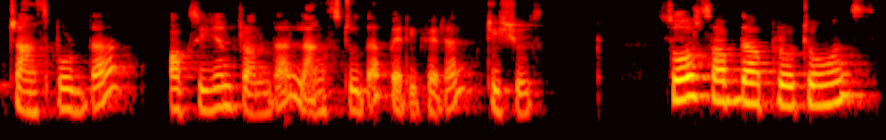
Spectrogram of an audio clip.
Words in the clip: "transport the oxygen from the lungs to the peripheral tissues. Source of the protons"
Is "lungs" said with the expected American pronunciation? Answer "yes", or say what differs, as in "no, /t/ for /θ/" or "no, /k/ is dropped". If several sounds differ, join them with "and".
no, /s/ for /z/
